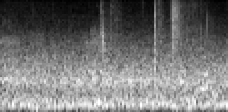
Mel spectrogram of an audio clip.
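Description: Steady outdoor background noise with a few faint, sharp clicks in the second half.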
